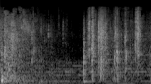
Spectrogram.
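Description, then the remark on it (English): A steady wet hiss gives way to a sudden squelching pop as a creature rips out of a body's chest in an explosion of blood and viscera, followed by a quick run of splattering, crackling bursts that stay fairly loud until the end. “When the struggling creature rips out of the chest, an explosion of blood and viscera coats the area with a wet and audible pop.”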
